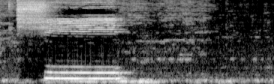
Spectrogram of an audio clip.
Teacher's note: زبان کہیں پر بھی نہیں لگتی، نہ اوپر لگتی تالو کے، بس اس میں زبان اور تالو کا درمیان والے سے استعمال ہو رہا ہوگا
